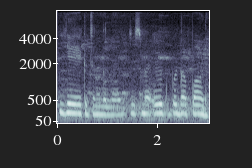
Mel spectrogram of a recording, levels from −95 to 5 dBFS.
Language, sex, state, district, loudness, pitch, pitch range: Hindi, female, Haryana, Jhajjar, -15 LUFS, 190 Hz, 175-195 Hz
